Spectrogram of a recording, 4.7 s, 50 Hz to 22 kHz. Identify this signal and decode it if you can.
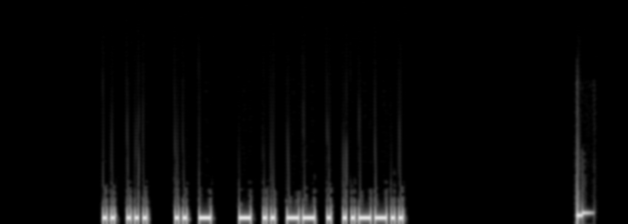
Morse code, heard as a keyed tone, about 40 wpm, 700 Hz. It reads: IS IT TIME?
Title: Sentences from Top 100 Words 40wpm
